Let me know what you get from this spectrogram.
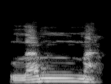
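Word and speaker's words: لمّا: Like, for example, in my last video, the one with the morning routines, I said lemma, not lima. Now, lima is different, but lemma is the right pronunciation.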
